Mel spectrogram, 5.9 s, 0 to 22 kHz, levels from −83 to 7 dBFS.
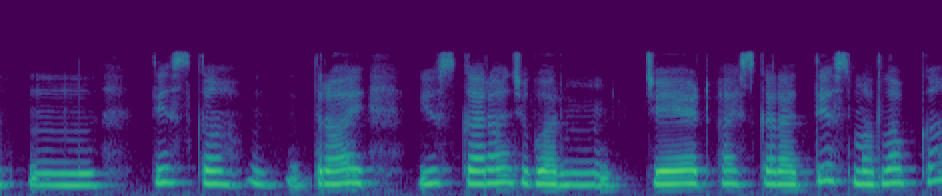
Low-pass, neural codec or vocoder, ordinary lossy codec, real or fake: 7.2 kHz; none; none; real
